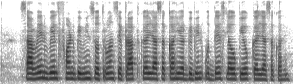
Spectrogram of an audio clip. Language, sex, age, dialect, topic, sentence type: Magahi, female, 31-35, Western, banking, statement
